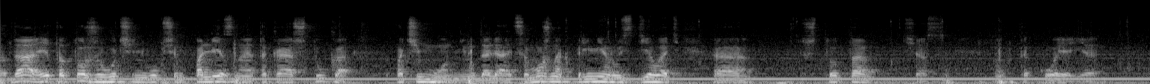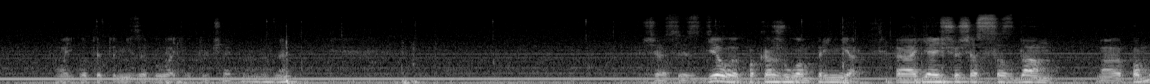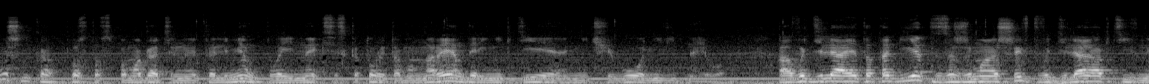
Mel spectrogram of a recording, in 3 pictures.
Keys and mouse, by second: 0.2 z, 1.1 ctrl+z, 1.7 ctrl+z, 2.4 ctrl+z, 6.3 right click, 7.2-9.1 drag, 9.3-11.0 drag, 10.2 s, 12.8-14.5 drag, 13.3 s, 14.9 middle click, 15.7 z, 16.7-18.3 drag, 17.9 middle click, 18.4 click, 18.9-20.9 drag, 23.1 shift+a, 25.5-26.7 middle drag, 26.7-30.3 drag, 29.7-32.9 middle drag, 31.0-32.9 right drag, 33.0-34.4 right drag.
